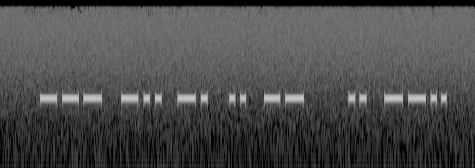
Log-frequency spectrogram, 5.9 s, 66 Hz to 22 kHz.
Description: Morse code (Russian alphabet), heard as a keyed tone, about 17 wpm, 740 Hz. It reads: ОДНИМ ИЗ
